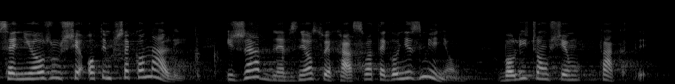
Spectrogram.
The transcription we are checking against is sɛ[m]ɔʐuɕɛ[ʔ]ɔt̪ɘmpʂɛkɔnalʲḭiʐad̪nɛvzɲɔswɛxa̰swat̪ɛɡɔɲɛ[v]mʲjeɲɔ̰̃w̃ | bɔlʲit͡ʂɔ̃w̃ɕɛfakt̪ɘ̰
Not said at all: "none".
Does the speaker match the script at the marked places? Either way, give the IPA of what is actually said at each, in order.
ɲ, ʔ, z

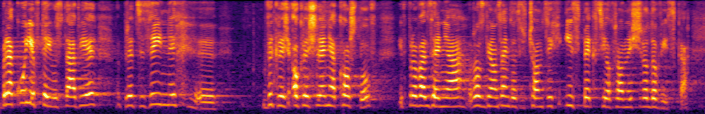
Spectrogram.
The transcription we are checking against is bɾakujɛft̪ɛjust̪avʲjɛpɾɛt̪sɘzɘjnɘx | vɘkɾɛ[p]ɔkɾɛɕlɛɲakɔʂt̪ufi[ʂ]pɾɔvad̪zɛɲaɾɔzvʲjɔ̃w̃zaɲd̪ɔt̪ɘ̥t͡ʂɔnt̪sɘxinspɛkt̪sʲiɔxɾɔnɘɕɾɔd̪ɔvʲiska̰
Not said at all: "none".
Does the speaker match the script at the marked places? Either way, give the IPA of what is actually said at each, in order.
none, f

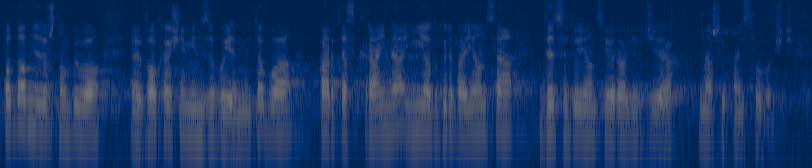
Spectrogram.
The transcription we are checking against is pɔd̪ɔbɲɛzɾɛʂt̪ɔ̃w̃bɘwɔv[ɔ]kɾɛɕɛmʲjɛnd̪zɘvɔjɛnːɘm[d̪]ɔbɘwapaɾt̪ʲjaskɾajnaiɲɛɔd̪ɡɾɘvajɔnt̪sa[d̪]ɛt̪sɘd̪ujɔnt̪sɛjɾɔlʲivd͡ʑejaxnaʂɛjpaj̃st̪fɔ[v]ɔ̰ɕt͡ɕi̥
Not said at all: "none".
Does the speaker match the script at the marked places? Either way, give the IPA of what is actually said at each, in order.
ɔ, t̪, d̪, v

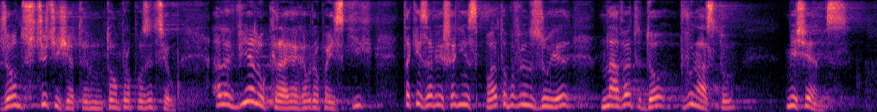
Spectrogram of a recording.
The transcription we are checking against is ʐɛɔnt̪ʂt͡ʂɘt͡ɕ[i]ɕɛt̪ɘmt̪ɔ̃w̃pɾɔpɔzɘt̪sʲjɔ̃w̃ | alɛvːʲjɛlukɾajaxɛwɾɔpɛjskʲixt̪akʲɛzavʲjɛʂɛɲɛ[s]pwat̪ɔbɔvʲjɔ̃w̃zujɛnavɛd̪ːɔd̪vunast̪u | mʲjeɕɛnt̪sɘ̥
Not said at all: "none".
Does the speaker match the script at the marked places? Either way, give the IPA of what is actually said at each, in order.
i, s

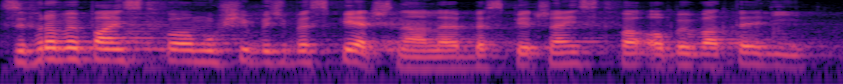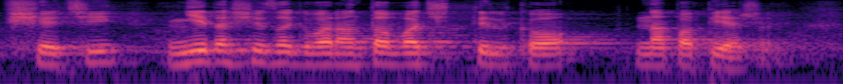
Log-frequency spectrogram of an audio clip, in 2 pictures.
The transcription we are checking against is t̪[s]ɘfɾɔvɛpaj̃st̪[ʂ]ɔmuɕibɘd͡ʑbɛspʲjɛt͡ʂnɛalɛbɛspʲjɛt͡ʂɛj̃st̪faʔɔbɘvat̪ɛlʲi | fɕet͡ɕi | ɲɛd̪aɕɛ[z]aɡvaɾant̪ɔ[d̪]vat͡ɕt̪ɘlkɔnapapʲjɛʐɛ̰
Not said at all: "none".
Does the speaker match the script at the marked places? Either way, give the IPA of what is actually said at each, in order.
s, f, z, none

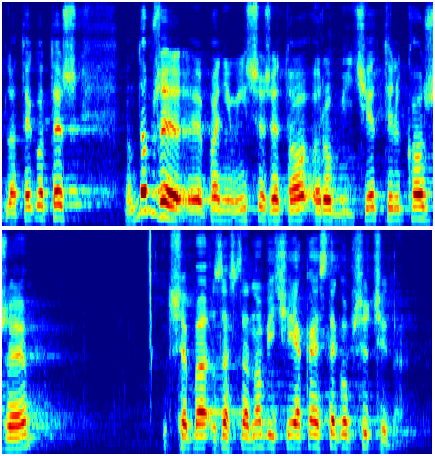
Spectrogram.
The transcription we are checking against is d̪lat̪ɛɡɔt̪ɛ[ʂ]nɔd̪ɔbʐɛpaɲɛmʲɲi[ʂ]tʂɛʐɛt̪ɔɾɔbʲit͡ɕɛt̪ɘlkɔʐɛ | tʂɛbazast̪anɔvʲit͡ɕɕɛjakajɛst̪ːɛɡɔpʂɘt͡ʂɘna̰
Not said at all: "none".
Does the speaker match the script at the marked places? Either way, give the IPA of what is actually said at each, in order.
ʂ, s

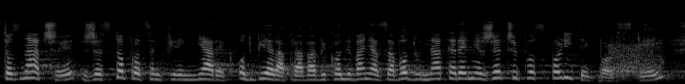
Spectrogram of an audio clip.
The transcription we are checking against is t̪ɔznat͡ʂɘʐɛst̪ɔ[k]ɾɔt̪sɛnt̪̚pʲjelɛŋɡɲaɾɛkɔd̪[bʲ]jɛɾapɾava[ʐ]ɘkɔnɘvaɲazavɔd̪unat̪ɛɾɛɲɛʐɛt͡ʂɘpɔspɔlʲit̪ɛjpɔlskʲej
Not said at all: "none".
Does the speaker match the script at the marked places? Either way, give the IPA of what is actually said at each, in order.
p, bʲ, v

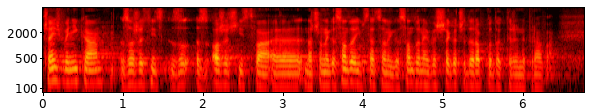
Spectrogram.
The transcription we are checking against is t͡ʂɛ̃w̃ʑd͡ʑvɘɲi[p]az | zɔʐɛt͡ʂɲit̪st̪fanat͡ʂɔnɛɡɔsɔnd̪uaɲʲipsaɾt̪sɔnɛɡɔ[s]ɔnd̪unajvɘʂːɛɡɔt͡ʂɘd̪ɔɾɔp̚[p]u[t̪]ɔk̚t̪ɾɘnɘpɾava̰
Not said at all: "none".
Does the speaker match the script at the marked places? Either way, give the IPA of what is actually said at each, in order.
k, s, k, d̪

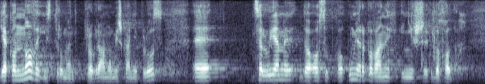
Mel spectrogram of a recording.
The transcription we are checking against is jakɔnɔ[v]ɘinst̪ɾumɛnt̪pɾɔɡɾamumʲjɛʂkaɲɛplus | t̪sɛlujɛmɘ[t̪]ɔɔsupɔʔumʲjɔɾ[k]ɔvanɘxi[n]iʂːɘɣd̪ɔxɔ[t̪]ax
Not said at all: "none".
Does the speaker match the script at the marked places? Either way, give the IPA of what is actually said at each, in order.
v, d̪, k, ɲ, d̪

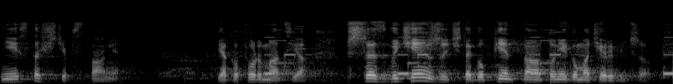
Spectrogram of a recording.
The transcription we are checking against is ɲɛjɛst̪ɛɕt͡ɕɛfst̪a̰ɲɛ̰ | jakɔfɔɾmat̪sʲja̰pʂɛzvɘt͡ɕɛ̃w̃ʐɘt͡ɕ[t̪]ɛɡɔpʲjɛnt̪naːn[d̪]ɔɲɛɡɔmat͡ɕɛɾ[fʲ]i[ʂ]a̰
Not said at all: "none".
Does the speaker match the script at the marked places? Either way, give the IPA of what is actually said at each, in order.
t̪, t̪, vʲ, t͡ʂ

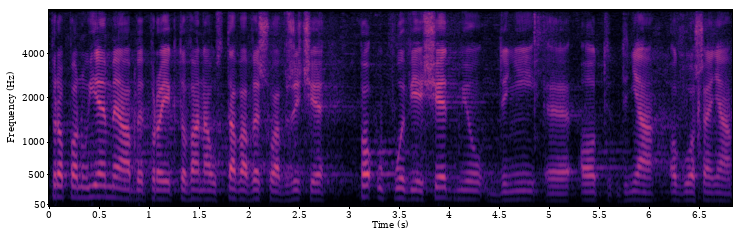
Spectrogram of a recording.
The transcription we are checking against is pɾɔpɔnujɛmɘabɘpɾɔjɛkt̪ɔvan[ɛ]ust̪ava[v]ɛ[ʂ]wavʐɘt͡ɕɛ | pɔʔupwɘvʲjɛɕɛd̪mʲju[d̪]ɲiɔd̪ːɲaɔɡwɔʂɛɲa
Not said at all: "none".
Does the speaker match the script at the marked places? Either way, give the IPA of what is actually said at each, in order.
a, v, ʂ, d̪

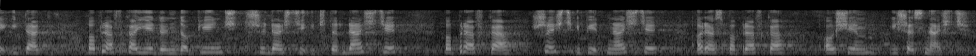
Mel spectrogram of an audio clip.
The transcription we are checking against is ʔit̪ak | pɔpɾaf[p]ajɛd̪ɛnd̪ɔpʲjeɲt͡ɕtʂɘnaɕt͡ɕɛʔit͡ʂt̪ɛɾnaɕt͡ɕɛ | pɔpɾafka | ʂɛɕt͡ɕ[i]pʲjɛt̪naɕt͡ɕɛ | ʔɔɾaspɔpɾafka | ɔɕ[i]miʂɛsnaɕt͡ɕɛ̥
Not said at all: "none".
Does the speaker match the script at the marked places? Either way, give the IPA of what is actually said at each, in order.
k, i, ɛ

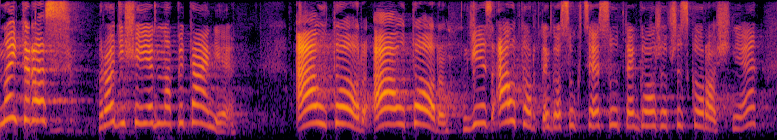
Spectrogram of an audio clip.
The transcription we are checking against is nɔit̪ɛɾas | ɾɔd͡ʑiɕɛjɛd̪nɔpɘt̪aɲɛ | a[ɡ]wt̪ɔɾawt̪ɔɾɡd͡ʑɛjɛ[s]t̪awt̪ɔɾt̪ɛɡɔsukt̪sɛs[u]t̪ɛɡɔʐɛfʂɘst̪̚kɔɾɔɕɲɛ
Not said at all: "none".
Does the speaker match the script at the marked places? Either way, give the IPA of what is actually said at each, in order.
none, s, u

